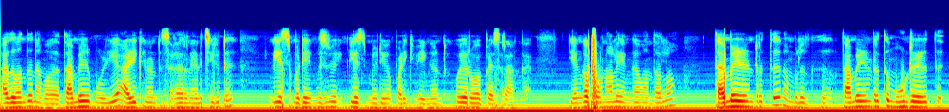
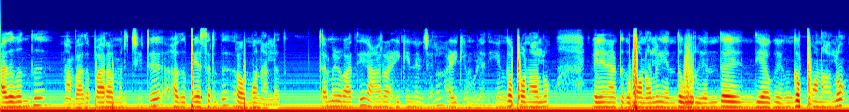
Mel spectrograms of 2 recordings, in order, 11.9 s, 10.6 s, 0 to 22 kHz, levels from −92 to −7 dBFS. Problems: constant background noise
